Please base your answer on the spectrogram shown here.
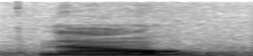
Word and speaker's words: ん: Now, we have m. This is the last syllable of the 46 syllables in the first set. It's the sound of n, which you will see in minasan or Remon.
